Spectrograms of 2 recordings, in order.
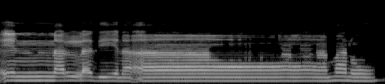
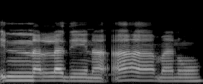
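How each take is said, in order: First: The first vowel of amanu is held very long. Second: The first vowel of amanu is held only briefly. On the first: This follows one recognized reading tradition. "bisa dibaca enam harokat" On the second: This follows another recognized reading tradition. "mat badal dua rokat"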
